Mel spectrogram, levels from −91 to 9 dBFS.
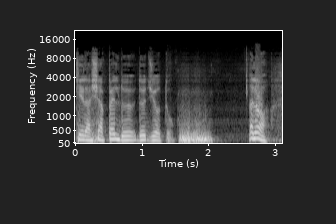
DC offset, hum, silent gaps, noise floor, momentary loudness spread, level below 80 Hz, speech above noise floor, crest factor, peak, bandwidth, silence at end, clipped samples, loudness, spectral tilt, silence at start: under 0.1%; none; none; -47 dBFS; 6 LU; -48 dBFS; 35 dB; 12 dB; 0 dBFS; 10 kHz; 0.25 s; under 0.1%; -14 LUFS; -7 dB/octave; 0 s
